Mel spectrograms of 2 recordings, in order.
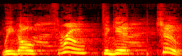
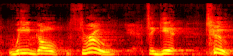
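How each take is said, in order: First: "through" hit, words spaced slowly; emphatic repeat. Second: Slow emphatic chant. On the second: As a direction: chant it slowly, word by word. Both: Shown as a demonstration.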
